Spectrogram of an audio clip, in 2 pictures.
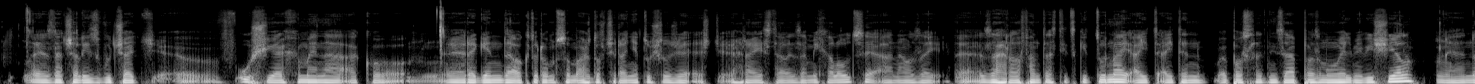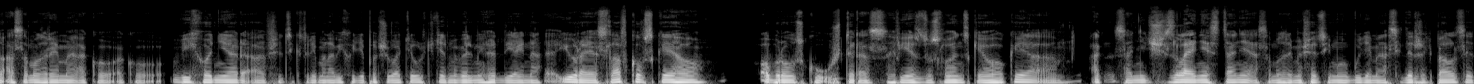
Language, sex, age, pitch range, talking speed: Slovak, male, 20-39, 95-105 Hz, 150 wpm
